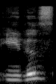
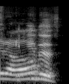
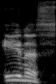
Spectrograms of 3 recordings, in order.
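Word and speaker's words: Enos: But some pronounce it Enis. I don't know. It's Enus. E N O S. Enus.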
